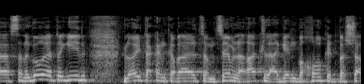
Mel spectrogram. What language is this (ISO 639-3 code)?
heb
